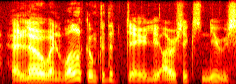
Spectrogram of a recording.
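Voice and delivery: really deep, very low voice. Opening the Daily R six News with a really deep voice. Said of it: "I still have a really deep voice".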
